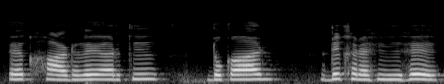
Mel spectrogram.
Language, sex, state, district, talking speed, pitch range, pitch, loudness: Hindi, female, Madhya Pradesh, Bhopal, 80 wpm, 220-235 Hz, 230 Hz, -15 LUFS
